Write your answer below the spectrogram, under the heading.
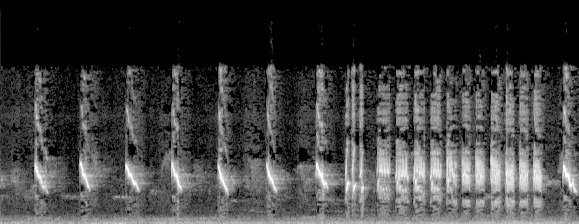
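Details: Javan bush lark, tight-gap song used to coax raw and half-trained birds: seven clear descending whistles evenly spaced about half a second apart, then a rapid buzzy trill and one final whistle.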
